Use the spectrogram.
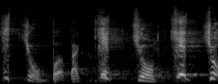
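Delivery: mock scolding, grandfather voice. Imitating how grandpa would yell at the stray sheep: imitating grandpa scolding a sheep. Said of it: "he'd been like".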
